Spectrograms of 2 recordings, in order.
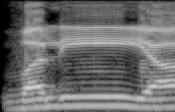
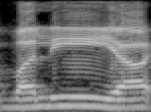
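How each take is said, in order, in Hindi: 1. स्वर खींचकर लंबे बोले जाते हैं। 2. स्वर खींचकर लंबे बोले जाते हैं।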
